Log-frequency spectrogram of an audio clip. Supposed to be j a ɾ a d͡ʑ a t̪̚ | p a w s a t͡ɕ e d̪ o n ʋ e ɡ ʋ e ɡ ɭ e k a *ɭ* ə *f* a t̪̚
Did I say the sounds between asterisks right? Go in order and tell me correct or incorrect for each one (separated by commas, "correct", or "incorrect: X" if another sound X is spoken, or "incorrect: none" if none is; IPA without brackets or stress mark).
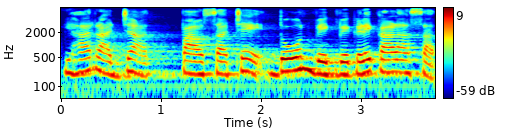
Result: correct, incorrect: s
